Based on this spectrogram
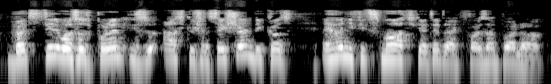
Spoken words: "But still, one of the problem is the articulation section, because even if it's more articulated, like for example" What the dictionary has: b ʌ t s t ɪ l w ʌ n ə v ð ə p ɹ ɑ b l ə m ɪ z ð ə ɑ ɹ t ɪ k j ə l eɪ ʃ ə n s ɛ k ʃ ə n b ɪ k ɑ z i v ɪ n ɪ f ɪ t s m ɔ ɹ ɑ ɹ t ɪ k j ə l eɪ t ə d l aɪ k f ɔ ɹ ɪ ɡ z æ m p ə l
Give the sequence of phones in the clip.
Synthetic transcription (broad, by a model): b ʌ t s t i l w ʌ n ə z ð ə p ɹ ɑ b l ə m ɪ z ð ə t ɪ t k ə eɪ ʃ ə n s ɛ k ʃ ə n b ɪ k ɑ z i v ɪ n ɪ f ɪ t s m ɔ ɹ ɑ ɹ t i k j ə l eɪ t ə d l aɪ k f ɔ ɹ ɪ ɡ z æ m p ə l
